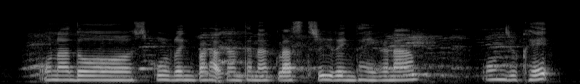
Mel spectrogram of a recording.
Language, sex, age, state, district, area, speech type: Santali, female, 30-45, West Bengal, Malda, rural, spontaneous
